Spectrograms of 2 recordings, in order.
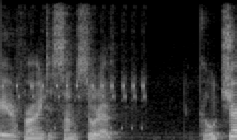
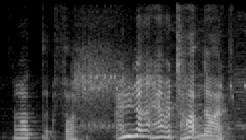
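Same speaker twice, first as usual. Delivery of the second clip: indignant outburst; 12 semitones higher than usual. Acted. Lawyer protesting that he has no top knot, indignant and high. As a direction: bristle and yelp back indignantly. Character offended by a description.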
